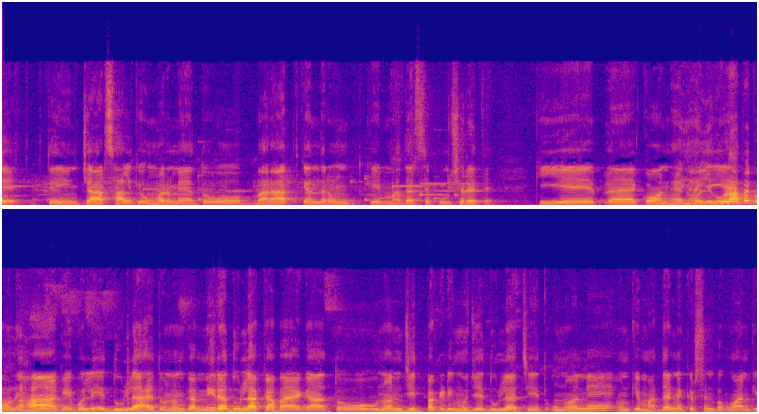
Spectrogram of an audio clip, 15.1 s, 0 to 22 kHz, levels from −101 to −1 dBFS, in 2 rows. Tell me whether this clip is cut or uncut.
uncut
